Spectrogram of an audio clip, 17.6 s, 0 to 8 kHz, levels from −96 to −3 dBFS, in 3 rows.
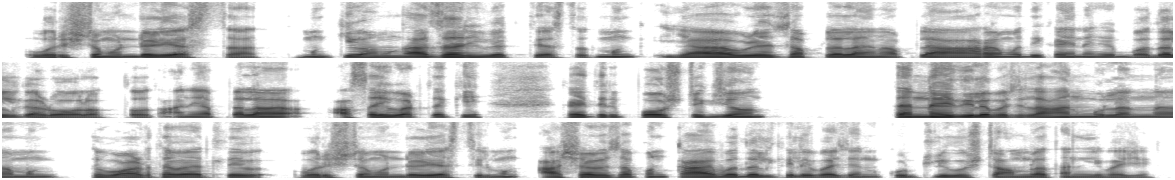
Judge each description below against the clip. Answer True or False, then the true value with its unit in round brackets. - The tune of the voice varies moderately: True (3.7 semitones)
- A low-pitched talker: True (110 Hz)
